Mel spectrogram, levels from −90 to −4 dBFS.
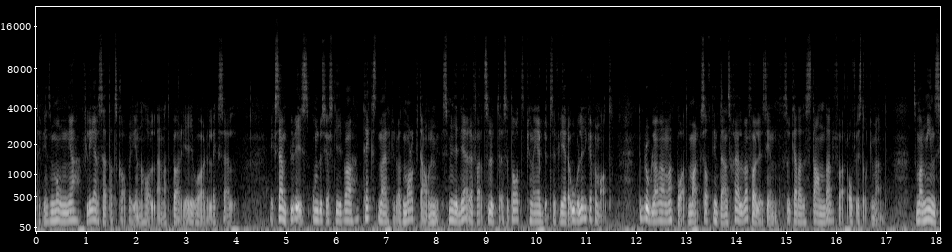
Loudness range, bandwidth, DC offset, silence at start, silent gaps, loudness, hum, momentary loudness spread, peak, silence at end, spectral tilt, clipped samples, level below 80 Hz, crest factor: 4 LU; 13.5 kHz; 0.2%; 0 s; none; -35 LUFS; none; 11 LU; -14 dBFS; 0 s; -8.5 dB/octave; under 0.1%; -58 dBFS; 20 dB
